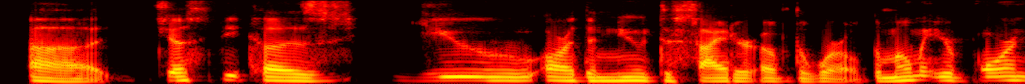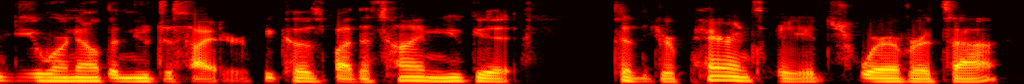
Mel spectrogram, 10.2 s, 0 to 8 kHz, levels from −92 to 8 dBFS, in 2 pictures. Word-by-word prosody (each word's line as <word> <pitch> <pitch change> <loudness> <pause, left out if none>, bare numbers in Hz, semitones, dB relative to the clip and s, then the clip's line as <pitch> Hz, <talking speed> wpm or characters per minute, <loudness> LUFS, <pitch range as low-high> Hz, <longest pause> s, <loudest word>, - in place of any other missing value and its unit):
uh, 100 -5 +3 0.3
just 135 +1 0
because 125 - +2 0.3
you 130 0 +1
are 125 -2 +5
the 125 0 0
new 125 +1 +3
decider 110 -1 +1
of 105 -2 -2
the - - -4
world. 95 - -4
The 110 - 0
moment 135 +4 +2
you're 130 - +2
born, 135 +3 0
you 120 0 -1
are 120 - +2
now 115 0 +3
the 115 -1 -1
new 110 0 +2
decider, - - -4
because 105 -3 -2
by - - +1
the 95 +1 -6
time 130 +1 0
you 115 +1 +1
get 105 -4 0 0.5
to - - +1
th 100 -2 -13
your 95 - -1
parents' 135 0 +1
age, 100 -2 -5 0.2
wherever 105 -3 +3
it's 95 -2 -3
at, 100 +1 +2
115 Hz, 205 wpm, -24 LUFS, 105-130 Hz, 0.5 s, are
